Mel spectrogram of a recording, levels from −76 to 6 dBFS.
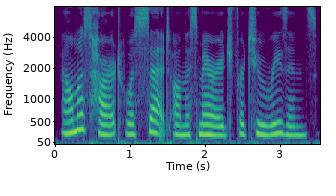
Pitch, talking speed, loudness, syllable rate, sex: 225 Hz, 170 wpm, -15 LUFS, 4.2 syllables/s, female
